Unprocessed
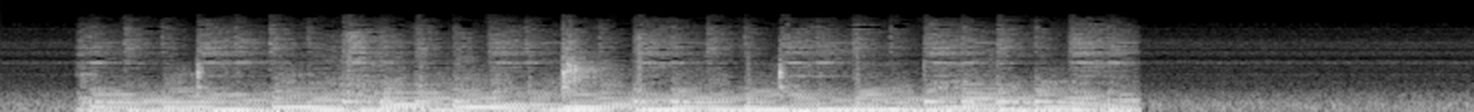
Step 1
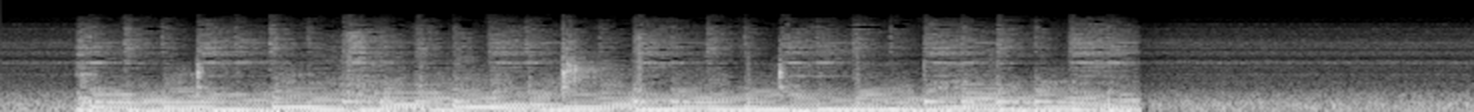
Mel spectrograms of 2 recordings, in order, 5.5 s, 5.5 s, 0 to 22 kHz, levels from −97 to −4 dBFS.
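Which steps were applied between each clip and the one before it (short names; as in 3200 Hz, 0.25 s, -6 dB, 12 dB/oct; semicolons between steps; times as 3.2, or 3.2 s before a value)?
compressor 6:1, threshold -26 dBFS, peak gain reduction 13 dB; gain +8.5 dB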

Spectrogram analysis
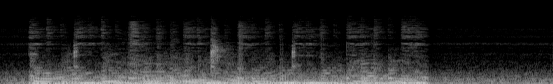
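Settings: octaver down 2 oct, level +1 dB; chorus 0.99 Hz, delay 16 ms, depth 6.5 ms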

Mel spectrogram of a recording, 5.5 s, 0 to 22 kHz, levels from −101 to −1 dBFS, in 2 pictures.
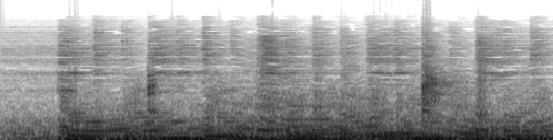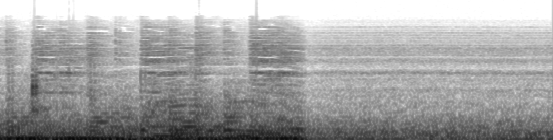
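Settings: overloaded stage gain 12 dB; gain +8.5 dB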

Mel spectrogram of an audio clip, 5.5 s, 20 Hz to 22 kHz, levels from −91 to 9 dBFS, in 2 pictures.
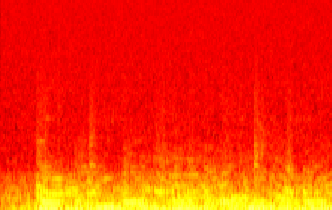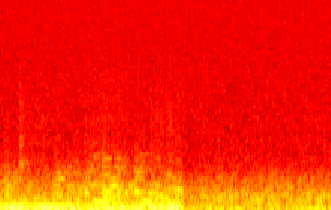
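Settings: median filter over 25 samples; vocal rider within 5 dB 0.5 s; requantised 6-bit, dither triangular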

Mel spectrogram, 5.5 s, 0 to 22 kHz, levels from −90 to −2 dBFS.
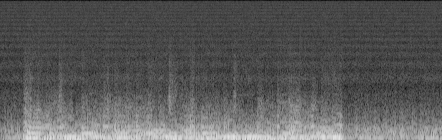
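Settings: minimum comb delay 0.78 ms; gain -7.5 dB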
